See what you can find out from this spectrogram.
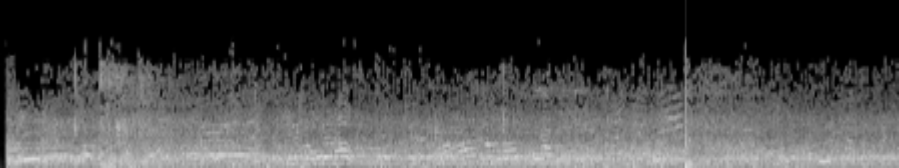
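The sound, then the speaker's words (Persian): Tear gas fired during an unauthorized pro-democracy street protest in Hong Kong: a dense crowd roars and shouts continuously while a few sharp, isolated pops of tear gas canisters being fired cut through the din at irregular intervals. “شلیک گاز اشکاور در جریان اعتراض‌های بدون مجوز رسمی در شهر هنگ کنگ، چیزی که زمینه رویارویی دموکراسی طلبان و پلیس را فراهم کرده.”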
